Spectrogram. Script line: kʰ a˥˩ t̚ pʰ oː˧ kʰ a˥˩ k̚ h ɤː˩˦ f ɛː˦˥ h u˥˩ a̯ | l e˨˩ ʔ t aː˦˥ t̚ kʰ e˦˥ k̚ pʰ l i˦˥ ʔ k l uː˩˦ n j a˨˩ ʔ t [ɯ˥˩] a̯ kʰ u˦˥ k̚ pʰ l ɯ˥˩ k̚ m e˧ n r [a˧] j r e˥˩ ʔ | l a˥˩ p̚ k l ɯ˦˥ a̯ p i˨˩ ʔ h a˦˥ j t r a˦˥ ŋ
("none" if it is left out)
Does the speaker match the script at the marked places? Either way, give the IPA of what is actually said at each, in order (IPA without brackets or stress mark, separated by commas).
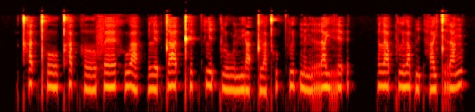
ɯ˩˦, a˥˩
